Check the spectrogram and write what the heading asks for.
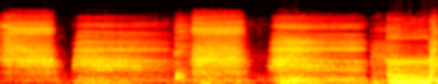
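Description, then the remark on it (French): A woman's voice imitates a fart inside a spacesuit with four loud, breathy blown bursts separated by short pauses, the last one turning into a low, buzzy, sputtering tone. “Elle, elle a fait un bruit de pète dans la combinaison spatiale.”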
